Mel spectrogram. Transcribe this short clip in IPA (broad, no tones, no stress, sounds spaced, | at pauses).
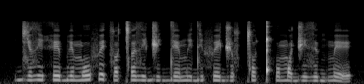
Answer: d͡ʑ ə z i h e b e m o f e t͡s ɔ ǀ ə z i d͡ʒ i ɡ d e m i d i f e d͡ʒ o s ǀ o ǃʰ o m ɔ d͡ʒ i z ɨ ɡ m e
